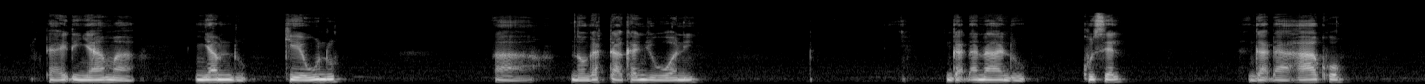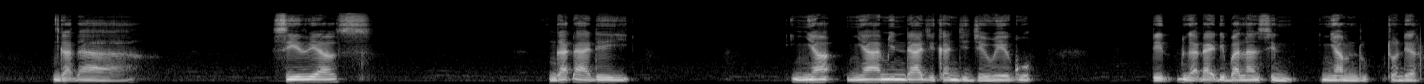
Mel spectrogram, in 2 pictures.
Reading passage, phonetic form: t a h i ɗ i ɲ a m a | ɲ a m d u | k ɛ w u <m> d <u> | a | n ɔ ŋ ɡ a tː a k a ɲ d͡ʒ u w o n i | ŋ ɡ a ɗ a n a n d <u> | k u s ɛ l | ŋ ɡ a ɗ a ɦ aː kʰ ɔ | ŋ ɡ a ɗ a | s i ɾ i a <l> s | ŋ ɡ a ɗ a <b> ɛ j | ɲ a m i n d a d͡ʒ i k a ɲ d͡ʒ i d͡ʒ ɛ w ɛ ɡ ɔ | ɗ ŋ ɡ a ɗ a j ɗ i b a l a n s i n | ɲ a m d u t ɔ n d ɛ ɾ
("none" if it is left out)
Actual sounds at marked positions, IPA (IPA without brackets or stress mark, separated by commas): n, u, u, l, d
